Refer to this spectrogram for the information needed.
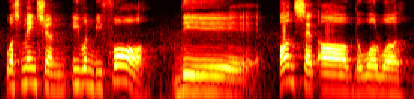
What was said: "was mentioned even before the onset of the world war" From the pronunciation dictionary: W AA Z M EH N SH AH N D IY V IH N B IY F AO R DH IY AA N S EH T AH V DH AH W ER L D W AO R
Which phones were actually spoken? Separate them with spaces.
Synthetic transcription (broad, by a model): W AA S M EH N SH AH N IY V IH N B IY F AO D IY AA N S EH T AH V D AH W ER L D W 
